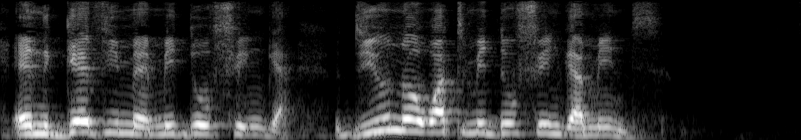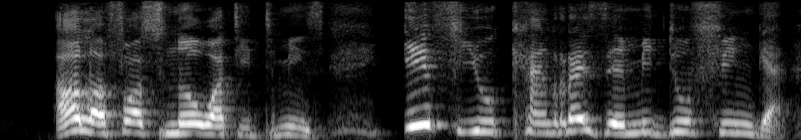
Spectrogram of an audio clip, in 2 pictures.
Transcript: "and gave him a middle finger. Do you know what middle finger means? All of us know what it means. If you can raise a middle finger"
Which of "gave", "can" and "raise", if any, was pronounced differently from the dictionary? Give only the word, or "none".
none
